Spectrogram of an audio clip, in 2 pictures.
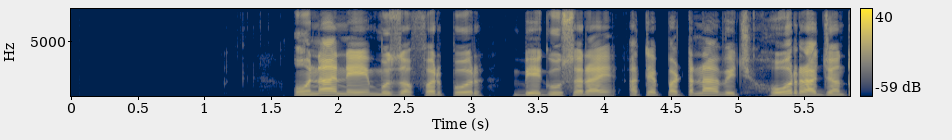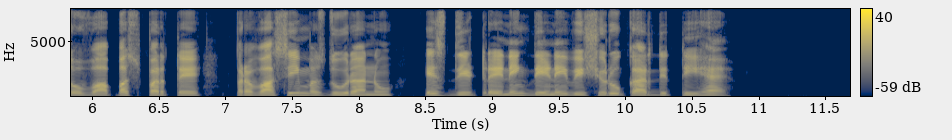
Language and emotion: Punjabi, neutral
